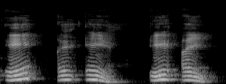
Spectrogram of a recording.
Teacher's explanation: देखो बोल के दे दो ए ए ए ए, तो आपकी जो जीभ है वो आपके कंठ और तालु यानी कि दोनों से इनकी आवाज़ निकल कर आ रही है, आपकी जीभ तालु से भी स्पर्श हो रही है और आवाज़ कंठ से भी आपकी निकल कर आ रही है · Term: कंठ तालव्य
